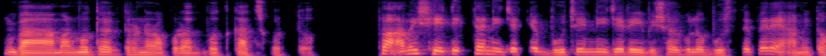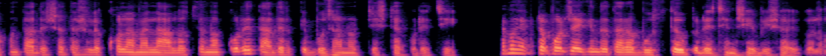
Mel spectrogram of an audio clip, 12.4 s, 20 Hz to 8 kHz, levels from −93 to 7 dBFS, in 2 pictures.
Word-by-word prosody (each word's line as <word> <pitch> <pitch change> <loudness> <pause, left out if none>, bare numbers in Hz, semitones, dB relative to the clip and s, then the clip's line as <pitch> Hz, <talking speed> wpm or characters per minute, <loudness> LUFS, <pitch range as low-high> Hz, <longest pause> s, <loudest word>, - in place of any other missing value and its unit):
বা 110 - +8 0.2
আমার 115 +2 +1
মধ্যেও 125 +1 +2
এক - - -10
ধরনের 120 -2 -1
অপরাধবোধ 105 0 -3
কাজ 100 -1 +1
করতো। 95 +1 -10 0.6
তো - - +2
আমি 180 - +2
সেই 165 -5 +4
দিকটা 170 +2 +1
নিজেকে 145 +1 -1
বুঝে 120 +3 0
নিজের 130 0 +2
এই 120 - +1
বিষয়গুলো 125 +3 -1
বুঝতে 115 +3 -3
পেরে 155 0 +1
আমি 115 +3 -3
তখন 120 +1 -5
তাদের 110 0 -2
সাথে 125 - -5
আসলে 120 0 -2
খোলামেলা 120 -3 +2
আলোচনা 110 +3 -1
করে 145 +5 +3
তাদেরকে 115 0 -1
বোঝানোর 105 -1 -2
চেষ্টা - - -6
করেছি - - -8 0.4
এবং 200 +3 +3
একটা 170 - +1
পর্যায়ে 155 -3 +4
কিন্তু 135 0 +2
তারা 125 0 +5
বুঝতেও 120 +2 +5
পেরেছেন 105 -2 0
সেই 100 -3 -1
বিষয়গুলো। 95 - -6
120 Hz, 195 wpm, -24 LUFS, 110-130 Hz, 0.6 s, বা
